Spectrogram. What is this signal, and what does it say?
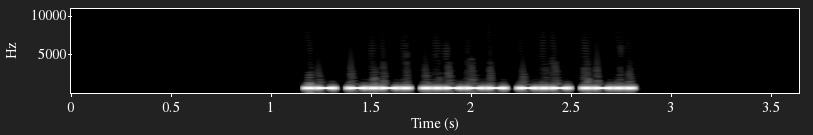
Morse code, heard as a keyed tone, about 46 wpm, 700 Hz. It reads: AC2KL
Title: USA Call Signs - 2x Character Spacing - 45wpm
